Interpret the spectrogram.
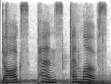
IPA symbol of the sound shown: z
